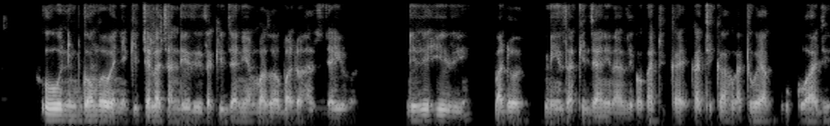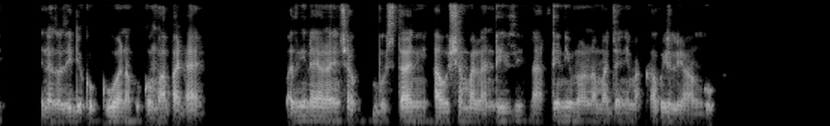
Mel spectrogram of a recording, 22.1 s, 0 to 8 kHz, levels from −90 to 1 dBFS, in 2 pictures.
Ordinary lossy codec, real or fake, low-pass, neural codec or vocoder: Opus, 64 kbps; fake; 7.2 kHz; codec, 16 kHz, 6 kbps, DAC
